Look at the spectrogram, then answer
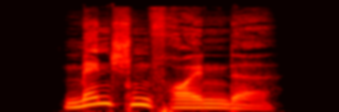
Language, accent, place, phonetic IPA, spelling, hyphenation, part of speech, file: German, Germany, Berlin, [ˈmɛnʃn̩fʁɔʏndə], Menschenfreunde, Men‧schen‧freun‧de, noun, De-Menschenfreunde.ogg
- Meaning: nominative/accusative/genitive plural of Menschenfreund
